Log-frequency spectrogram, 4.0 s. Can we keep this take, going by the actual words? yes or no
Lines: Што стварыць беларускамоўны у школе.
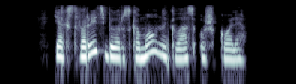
no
